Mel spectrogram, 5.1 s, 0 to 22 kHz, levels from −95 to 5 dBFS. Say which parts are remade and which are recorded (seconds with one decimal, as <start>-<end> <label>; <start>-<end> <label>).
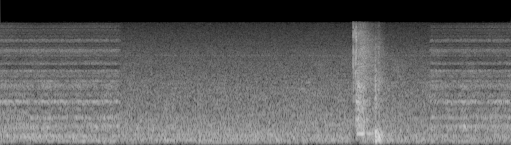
0.0-1.2 remade; 1.2-4.3 recorded; 4.3-5.1 remade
